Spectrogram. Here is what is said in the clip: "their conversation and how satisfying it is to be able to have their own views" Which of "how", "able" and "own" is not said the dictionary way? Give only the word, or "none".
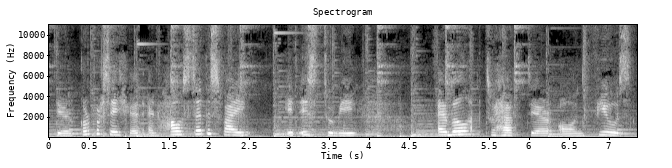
none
